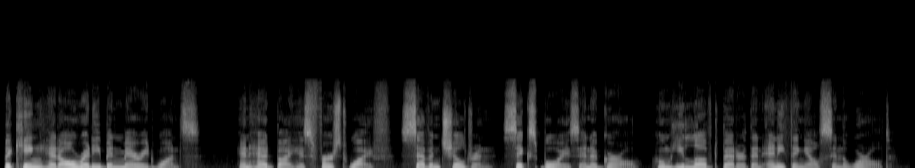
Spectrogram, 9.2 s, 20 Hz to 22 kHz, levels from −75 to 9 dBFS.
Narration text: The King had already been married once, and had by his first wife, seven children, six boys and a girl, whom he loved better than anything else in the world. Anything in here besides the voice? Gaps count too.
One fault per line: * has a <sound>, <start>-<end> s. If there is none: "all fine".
all fine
